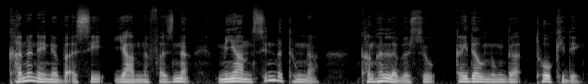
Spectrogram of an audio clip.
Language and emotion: Manipuri, neutral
